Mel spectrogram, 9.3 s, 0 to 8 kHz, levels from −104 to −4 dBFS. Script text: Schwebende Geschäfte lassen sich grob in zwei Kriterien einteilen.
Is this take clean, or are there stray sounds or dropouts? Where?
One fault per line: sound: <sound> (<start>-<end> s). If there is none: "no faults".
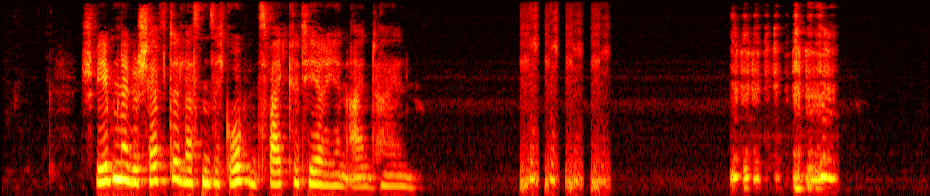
sound: laugh (5.2-6.1 s)
sound: throat clearing (7.3-8.4 s)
